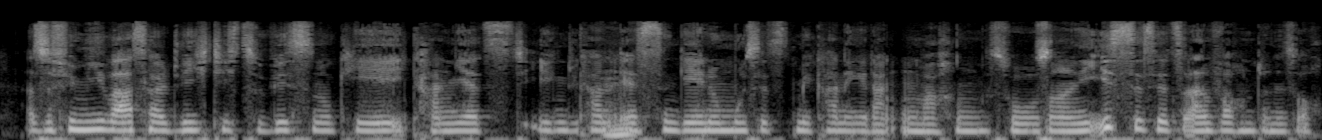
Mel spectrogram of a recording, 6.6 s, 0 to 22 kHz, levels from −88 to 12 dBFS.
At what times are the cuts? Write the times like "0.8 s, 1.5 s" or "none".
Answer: 2.9 s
